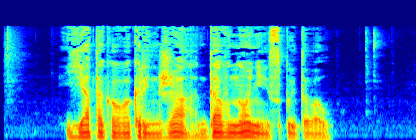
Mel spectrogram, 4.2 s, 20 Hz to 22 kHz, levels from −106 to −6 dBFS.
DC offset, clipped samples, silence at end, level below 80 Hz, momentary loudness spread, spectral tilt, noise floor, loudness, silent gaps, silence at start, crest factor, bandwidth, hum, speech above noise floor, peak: under 0.1%; under 0.1%; 0.85 s; -36 dBFS; 12 LU; -5.5 dB/octave; -66 dBFS; -24 LUFS; none; 0.65 s; 22 dB; 11.5 kHz; none; 43 dB; -2 dBFS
